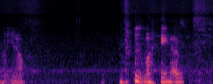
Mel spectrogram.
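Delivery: normal talking voice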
